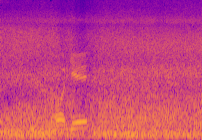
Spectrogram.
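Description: Water rushes at high speed down the Chambal canal, a loud, steady roar filling the whole moment while someone speaks briefly over it.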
